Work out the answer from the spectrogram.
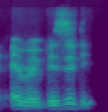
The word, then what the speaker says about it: Eredivisie: he's had in the Eredivisie. I can't say it right. The Dutch league, the Eredivisie. That's the right way to say it.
